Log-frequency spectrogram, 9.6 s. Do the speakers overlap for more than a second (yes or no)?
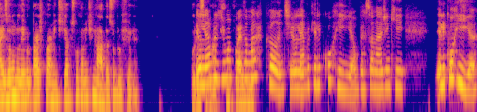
yes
